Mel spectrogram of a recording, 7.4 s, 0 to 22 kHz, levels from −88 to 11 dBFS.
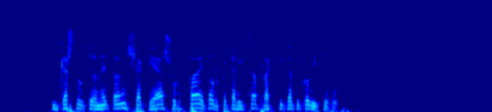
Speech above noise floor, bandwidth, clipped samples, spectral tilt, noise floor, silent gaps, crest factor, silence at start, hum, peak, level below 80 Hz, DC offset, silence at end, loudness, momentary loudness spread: over 32 dB; 14.5 kHz; under 0.1%; -6.5 dB/octave; under -90 dBFS; none; 20 dB; 0.8 s; none; -40 dBFS; -72 dBFS; under 0.1%; 2 s; -59 LUFS; 4 LU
